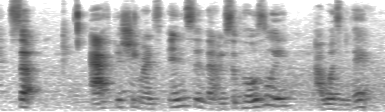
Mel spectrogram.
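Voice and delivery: normal talking voice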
